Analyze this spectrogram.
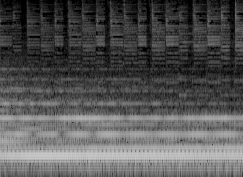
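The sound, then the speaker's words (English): A tower bell clanging hard enough to shake rafters and boards: a loud, sustained metallic ring with rich, lingering overtones and a quick repeating shimmer of strikes running through it. “The clang of a tower bell rang, shaking the rafters and boards of the room they were in”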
